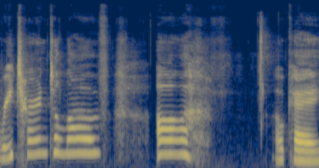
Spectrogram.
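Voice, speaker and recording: A woman's raised, projected voice sits at an extremely high pitch. Her tone is bright and sharp, with very wide pitch swings. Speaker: trauma-informed therapist and author. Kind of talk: interview testimony. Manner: heavy, earnest tone; halting with fillers.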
